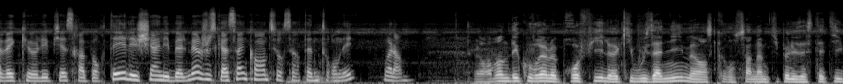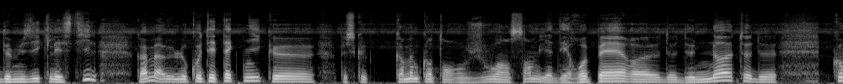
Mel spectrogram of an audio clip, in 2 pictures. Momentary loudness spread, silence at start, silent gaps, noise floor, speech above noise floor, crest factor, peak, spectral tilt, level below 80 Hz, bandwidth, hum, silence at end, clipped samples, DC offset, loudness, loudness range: 11 LU; 0 s; none; -41 dBFS; 22 dB; 18 dB; -2 dBFS; -6 dB/octave; -46 dBFS; 14.5 kHz; none; 0 s; under 0.1%; under 0.1%; -19 LUFS; 4 LU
